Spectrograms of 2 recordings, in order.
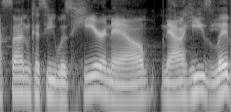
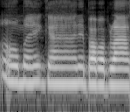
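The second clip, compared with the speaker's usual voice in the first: mock very high, tearful, sobbing crying voice; 10 semitones higher than usual. Retelling the roommate's reaction after being told to leave: imitating someone crying. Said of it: "she's crying".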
